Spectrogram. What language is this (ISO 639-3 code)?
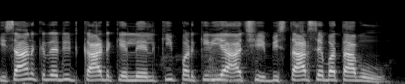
mai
